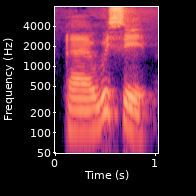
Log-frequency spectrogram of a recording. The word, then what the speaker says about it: WESII: WESII, you see, we pronounce both Italian and English.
